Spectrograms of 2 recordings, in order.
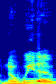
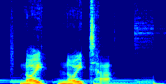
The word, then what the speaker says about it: Noita: So, Noita was developed by a Finnish team, and the name means witch in Finnish. Pronounce Noita, not Noi.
